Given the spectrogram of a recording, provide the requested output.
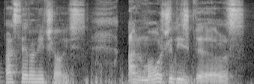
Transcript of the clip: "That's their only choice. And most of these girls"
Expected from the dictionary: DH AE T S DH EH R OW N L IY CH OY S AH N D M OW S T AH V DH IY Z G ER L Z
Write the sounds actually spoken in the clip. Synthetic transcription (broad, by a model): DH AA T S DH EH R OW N IY CH OY S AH N M OW S T AH V DH IY Z G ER L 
